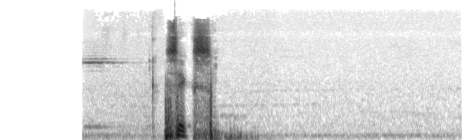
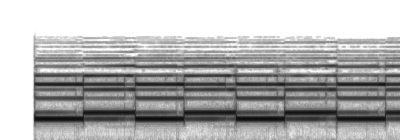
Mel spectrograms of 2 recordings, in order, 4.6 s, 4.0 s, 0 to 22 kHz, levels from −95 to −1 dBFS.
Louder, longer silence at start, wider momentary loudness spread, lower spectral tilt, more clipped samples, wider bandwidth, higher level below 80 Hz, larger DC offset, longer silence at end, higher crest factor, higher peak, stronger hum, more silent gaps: second, -15 LUFS vs -8 LUFS; first, 0.95 s vs 0.35 s; first, 27 LU vs 3 LU; first, -3.5 dB/octave vs 2 dB/octave; neither; first, 13.5 kHz vs 6.8 kHz; first, -38 dBFS vs -70 dBFS; neither; first, 2.3 s vs 0 s; first, 22 dB vs 8 dB; about the same, 0 dBFS vs -2 dBFS; neither; neither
